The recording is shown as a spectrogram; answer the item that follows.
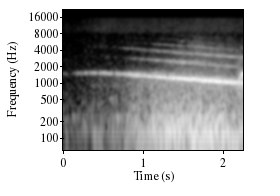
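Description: An emergency-vehicle siren starting up and sliding slowly down in pitch in one long wail, over a low rumble like traffic.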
